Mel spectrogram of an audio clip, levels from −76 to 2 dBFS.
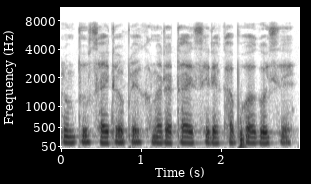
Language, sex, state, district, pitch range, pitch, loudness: Assamese, male, Assam, Sonitpur, 135-145 Hz, 140 Hz, -16 LUFS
